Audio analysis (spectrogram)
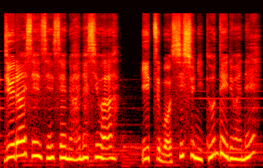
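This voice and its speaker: A woman voicing a graceful, teasing young scholar mage in an anime game, with elegant, playful, unhurried phrasing. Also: high-pitched, darkish tone, close to an everyday voice. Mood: playful, pleased. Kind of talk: Japanese anime game voice acting. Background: music.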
